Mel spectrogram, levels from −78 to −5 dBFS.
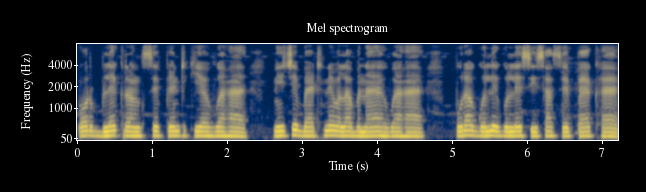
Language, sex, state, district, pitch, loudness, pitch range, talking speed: Hindi, male, Jharkhand, Palamu, 140 Hz, -14 LUFS, 135-140 Hz, 175 wpm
